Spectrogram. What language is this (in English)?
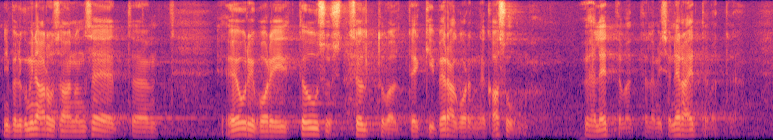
Estonian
